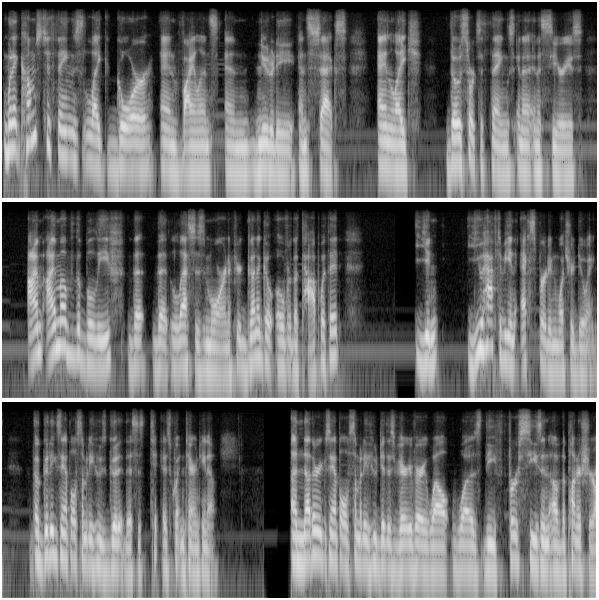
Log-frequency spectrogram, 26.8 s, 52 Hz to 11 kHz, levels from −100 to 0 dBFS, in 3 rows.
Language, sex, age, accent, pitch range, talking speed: English, male, 30-49, American, 110-140 Hz, 195 wpm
